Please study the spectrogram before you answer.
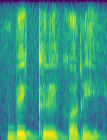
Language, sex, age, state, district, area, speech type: Odia, female, 60+, Odisha, Ganjam, urban, spontaneous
